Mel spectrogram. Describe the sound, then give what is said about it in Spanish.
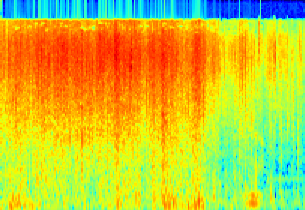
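A wrapper is crumpled for ASMR, giving dense, continuous crinkling and crackling that holds steady and then softens toward the end. “elige algo para arrugar, porque claro, Mira, aquí tengo el envoltorio de.”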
